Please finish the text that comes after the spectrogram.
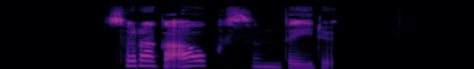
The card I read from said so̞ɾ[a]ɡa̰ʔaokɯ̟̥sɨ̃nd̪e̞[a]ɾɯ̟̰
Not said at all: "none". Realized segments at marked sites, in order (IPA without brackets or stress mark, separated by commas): a, i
